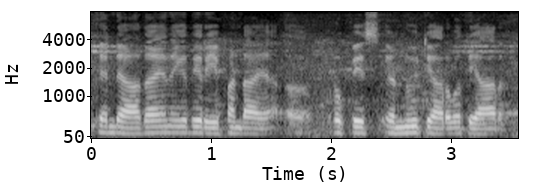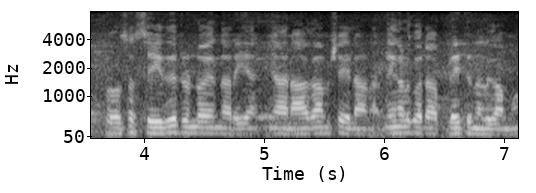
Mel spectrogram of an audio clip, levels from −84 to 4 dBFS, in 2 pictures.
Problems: constant background noise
